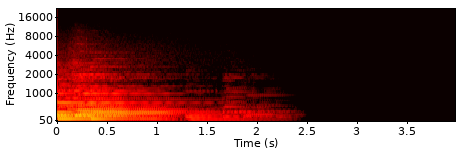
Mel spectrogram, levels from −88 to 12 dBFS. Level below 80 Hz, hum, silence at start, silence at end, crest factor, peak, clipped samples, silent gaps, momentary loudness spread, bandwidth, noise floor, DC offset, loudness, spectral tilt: -64 dBFS; none; 0 s; 2.05 s; 20 dB; -14 dBFS; under 0.1%; none; 25 LU; 9.6 kHz; -60 dBFS; under 0.1%; -31 LUFS; -9 dB/octave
